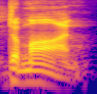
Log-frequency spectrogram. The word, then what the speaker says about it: Demon: So he is the cousin of Jadeveon Clowney, and it is he goes by his name is Damon, but they spell it Demon. Okay.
